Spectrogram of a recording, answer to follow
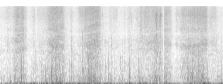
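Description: Cotton fabric rustling and scrunching as hands work elastic through a bias-tape casing, gathering the fabric along it, with a few small clicks.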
